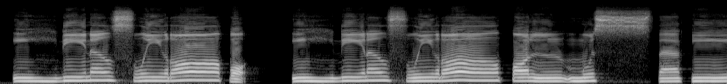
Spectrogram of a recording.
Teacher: huruf shadnya dia tetap tebal walaupun dia kasrah ya. Ee si gitu ya si diangkat pengelidahnya ya.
